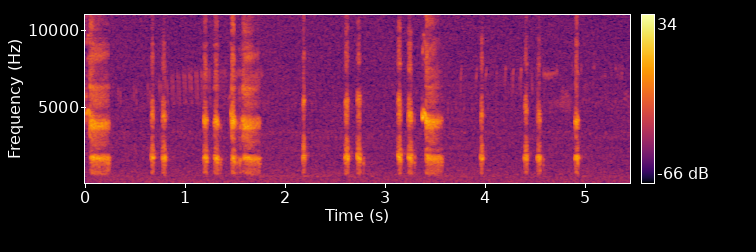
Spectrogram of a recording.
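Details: Male red-legged partridge calling in late evening light in Serena, Extremadura: harsh, chuffing notes in quick pairs and triplets, repeated about every half second to a second against a quiet background.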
